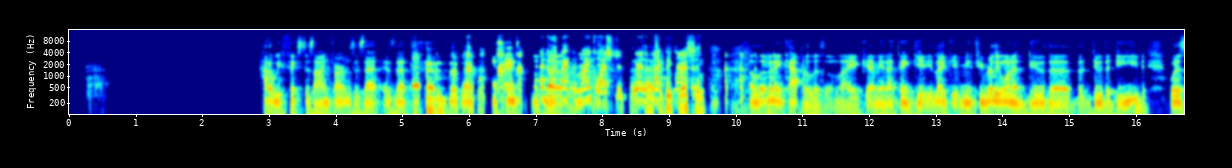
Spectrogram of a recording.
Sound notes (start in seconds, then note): 5.1 laughter; 9.4 laugh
